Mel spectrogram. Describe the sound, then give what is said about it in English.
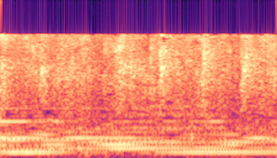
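A crowd claps for Jesus steadily and densely, a continuous patter of many hands, layered over sustained low musical tones that hold throughout. “Clap for Jesus,”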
